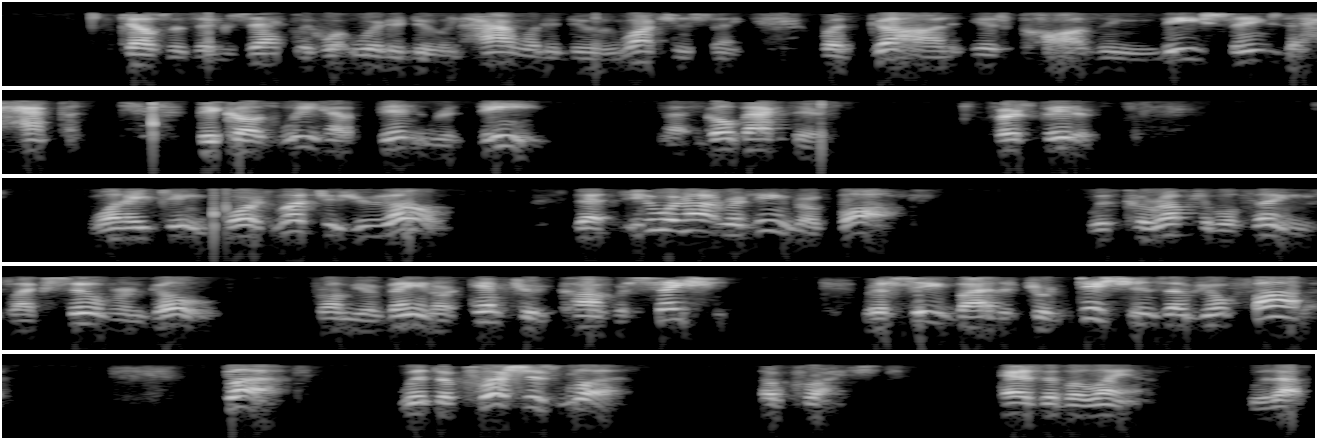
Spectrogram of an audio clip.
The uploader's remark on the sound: via conference call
